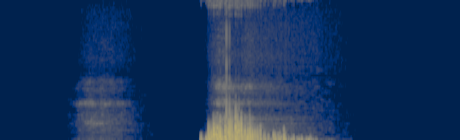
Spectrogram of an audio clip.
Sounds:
Sigh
